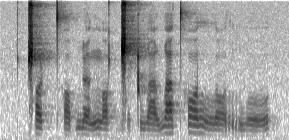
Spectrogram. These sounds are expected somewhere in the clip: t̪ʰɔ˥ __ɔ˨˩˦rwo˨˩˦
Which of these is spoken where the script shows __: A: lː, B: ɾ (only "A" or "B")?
A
